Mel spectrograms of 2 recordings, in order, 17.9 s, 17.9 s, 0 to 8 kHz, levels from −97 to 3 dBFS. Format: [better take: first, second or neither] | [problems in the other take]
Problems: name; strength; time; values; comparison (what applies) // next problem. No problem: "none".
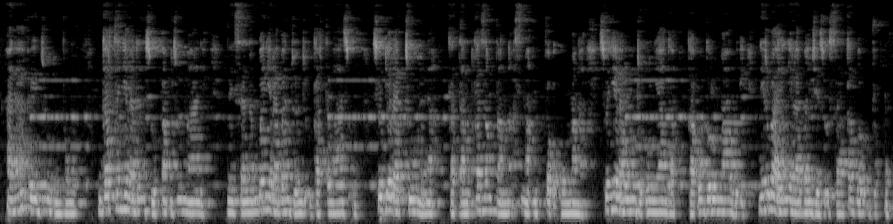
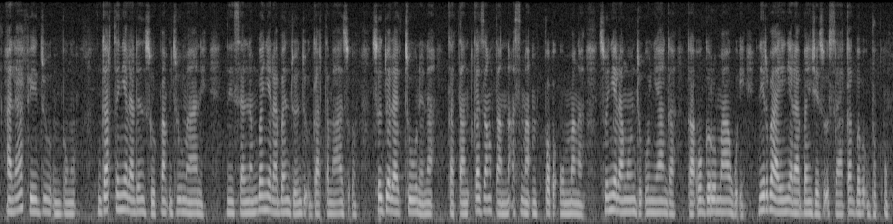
second | noise reduction (classical method WPE with log-MMSE)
